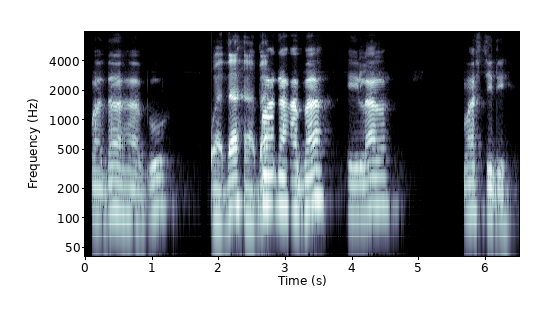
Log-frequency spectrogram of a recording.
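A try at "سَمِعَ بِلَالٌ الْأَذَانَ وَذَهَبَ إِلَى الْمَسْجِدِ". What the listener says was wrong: Naam, ahsanta.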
